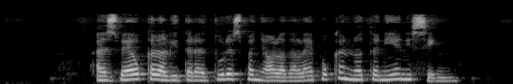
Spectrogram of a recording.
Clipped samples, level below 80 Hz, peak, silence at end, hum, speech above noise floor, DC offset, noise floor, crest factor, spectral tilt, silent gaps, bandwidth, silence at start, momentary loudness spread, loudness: under 0.1%; -66 dBFS; -2 dBFS; 0.55 s; none; 39 dB; under 0.1%; -60 dBFS; 20 dB; -3.5 dB/octave; none; 11.5 kHz; 0.95 s; 10 LU; -20 LUFS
